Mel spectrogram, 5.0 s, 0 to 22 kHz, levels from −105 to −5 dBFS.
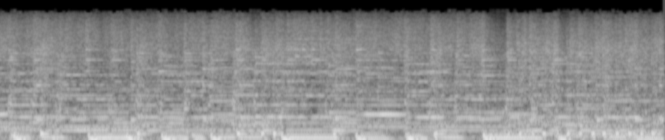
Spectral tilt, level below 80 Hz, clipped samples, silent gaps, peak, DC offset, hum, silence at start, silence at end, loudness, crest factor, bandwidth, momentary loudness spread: -4.5 dB/octave; -28 dBFS; under 0.1%; none; -8 dBFS; under 0.1%; none; 0 s; 0 s; -23 LUFS; 14 dB; 15.5 kHz; 2 LU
